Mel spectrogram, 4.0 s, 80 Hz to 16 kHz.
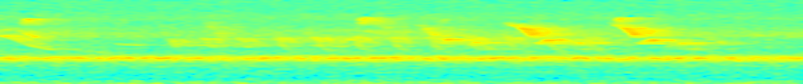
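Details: Brief stretch of a cicada chorus, insects out in 2021 after a 17-year hiding: a level sustained hum, with a bird's quick downward-sweeping chirps repeated several times and a low rumble below.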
